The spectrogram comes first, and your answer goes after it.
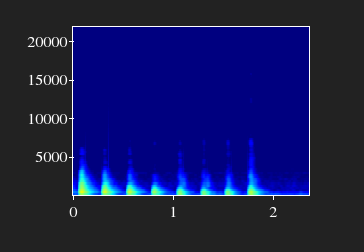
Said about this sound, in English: Notice that I knocked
